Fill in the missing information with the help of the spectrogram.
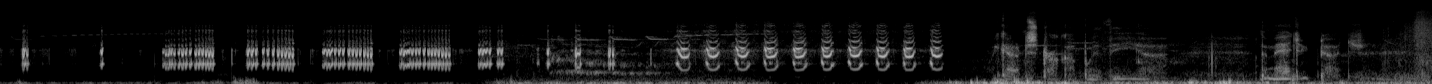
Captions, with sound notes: (imitates turkey noises) (turkey gobbling) - We got em' stirred up with the Magic Touch.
